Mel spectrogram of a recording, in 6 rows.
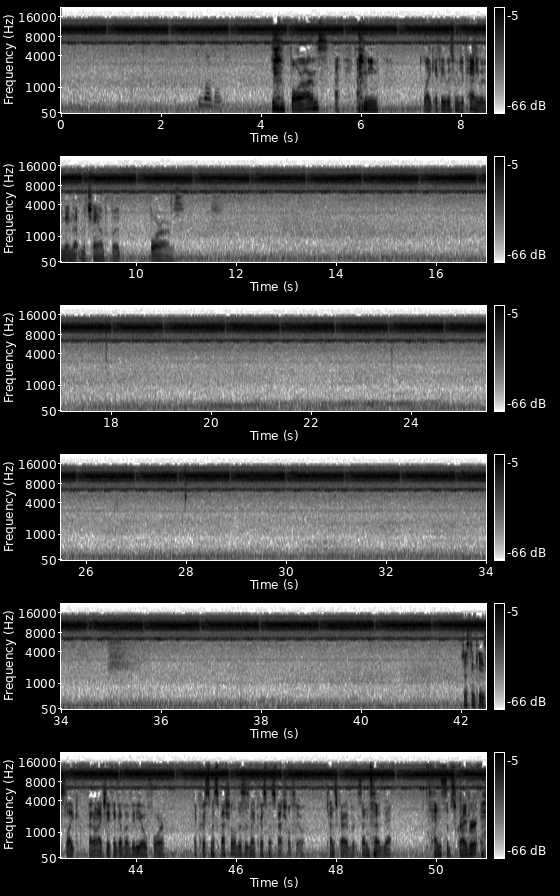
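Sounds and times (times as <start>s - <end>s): high-pitched insect chorus: 0.0s - 51.0s
faint low hum: 4.2s - 11.7s, 42.0s - 51.0s
faint ticks: 17.8s - 18.0s, 23.5s - 23.8s, 27.9s - 28.2s.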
